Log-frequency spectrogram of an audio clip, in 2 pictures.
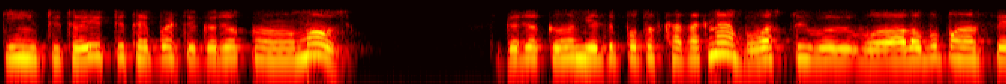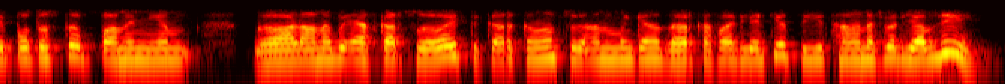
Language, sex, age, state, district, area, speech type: Kashmiri, male, 18-30, Jammu and Kashmir, Ganderbal, rural, conversation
